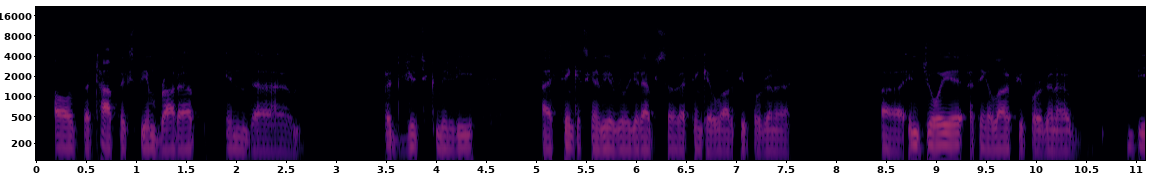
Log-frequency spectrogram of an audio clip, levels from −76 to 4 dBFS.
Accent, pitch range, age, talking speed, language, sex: American, 80-95 Hz, 30-49, 240 wpm, English, male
